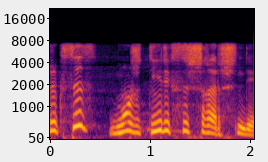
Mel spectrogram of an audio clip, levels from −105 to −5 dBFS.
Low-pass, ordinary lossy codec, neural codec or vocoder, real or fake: 7.2 kHz; none; none; real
